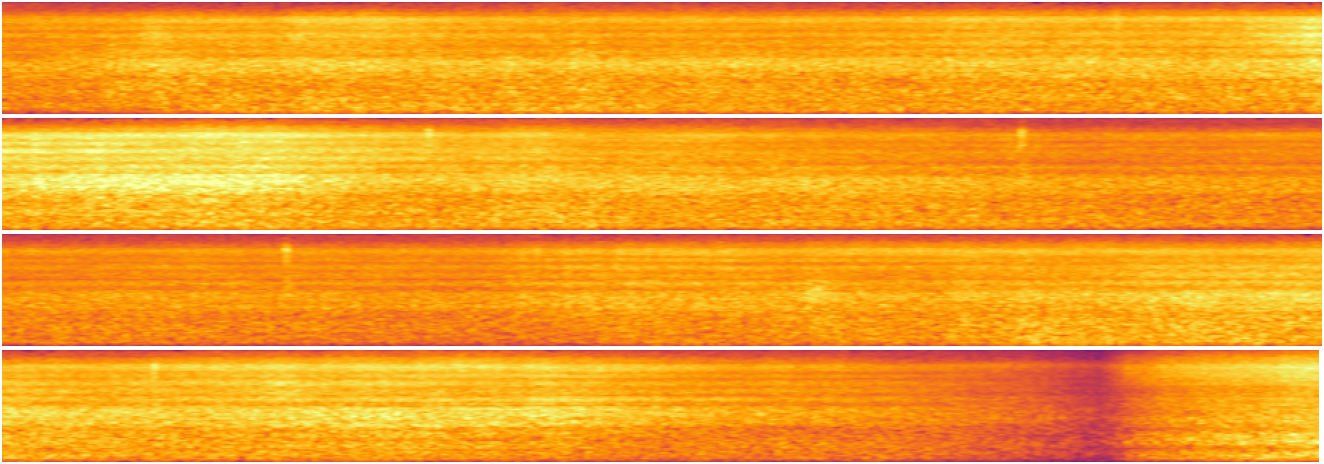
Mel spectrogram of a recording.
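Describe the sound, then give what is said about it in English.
Steady, loud surf on the beach at Cambria washes and rumbles in broad, hissing swells, with gusts of wind buffeting the microphone throughout; no voices are heard. “Cambria, at the beach, on the beach.”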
